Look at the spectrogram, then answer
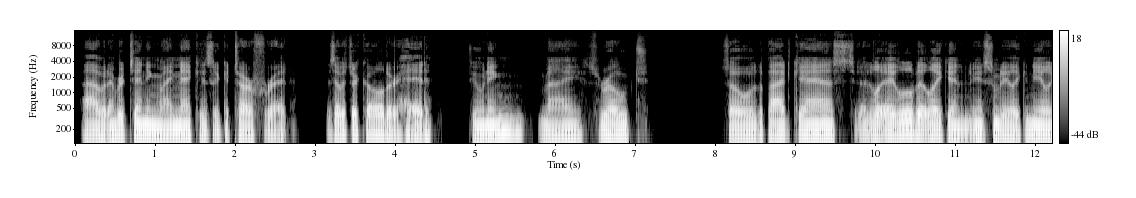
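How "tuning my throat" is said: very slowly stretched words; drawn-out throat tuning. Pretend. Host pretends his neck is a guitar, drawn-out tuning. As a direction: draw each word out like tuning a string.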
